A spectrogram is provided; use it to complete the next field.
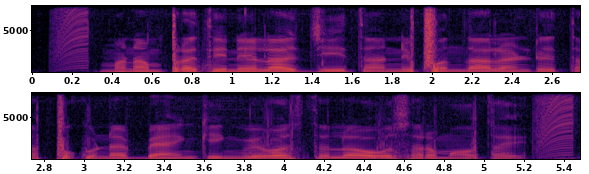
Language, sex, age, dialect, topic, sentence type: Telugu, male, 18-24, Central/Coastal, banking, statement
